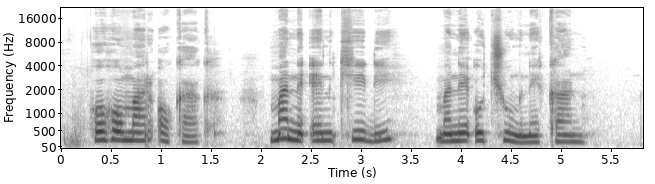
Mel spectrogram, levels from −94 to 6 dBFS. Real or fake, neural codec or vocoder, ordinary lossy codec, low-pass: real; none; none; none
